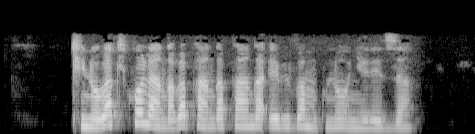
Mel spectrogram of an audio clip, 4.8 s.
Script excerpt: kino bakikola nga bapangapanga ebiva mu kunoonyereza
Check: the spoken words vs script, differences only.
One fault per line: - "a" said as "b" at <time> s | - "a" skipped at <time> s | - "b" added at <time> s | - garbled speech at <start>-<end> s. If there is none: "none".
none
